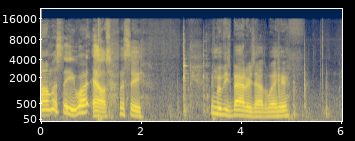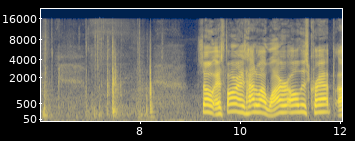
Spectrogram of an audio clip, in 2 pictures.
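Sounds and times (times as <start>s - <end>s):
faint rustling: 1.3s - 3.7s, 4.5s - 8.9s.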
